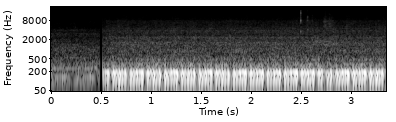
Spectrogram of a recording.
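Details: 2009 BMW 335 with high mileage, injectors already replaced: low idle pulsing unevenly about three dips a second, rough idle of unknown cause.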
